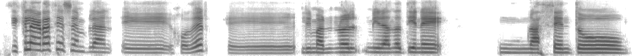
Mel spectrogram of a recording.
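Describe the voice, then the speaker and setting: Bright-voiced exasperated woman. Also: mid-range voice, takes it slowly, clean tone, dry recording, dull audio. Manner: exasperated, emphatic, swears casually. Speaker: podcast co-host. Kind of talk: casual chat.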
